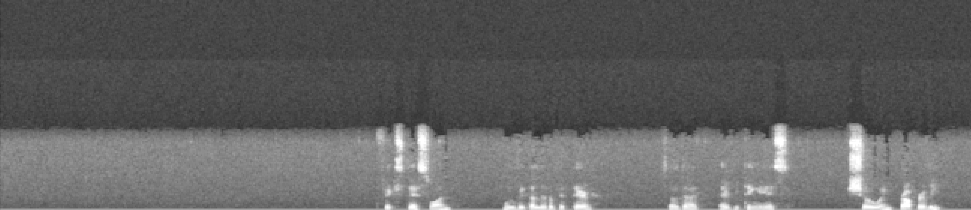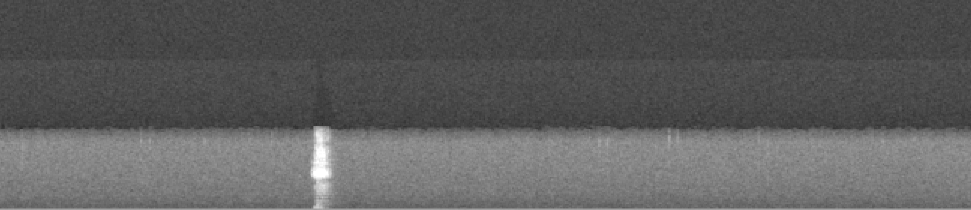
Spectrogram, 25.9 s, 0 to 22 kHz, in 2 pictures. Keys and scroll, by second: 0.9 e, 25.0-25.9 typing.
